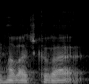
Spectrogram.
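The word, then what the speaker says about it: Hlaváčková: I used to get so annoyed when people would call Hradecka and Hlavačkova the silent H's because the H's are not silent in their names. Like, you say the H...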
